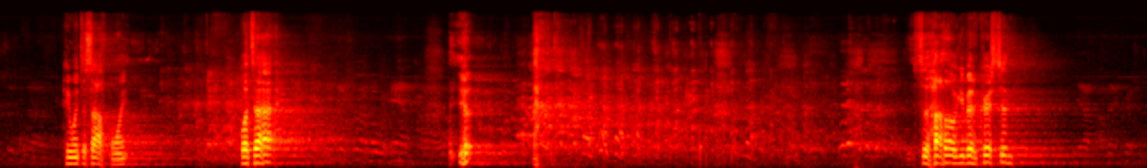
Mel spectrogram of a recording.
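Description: A man speaks to an audience through a microphone, heard in a large echoing hall.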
